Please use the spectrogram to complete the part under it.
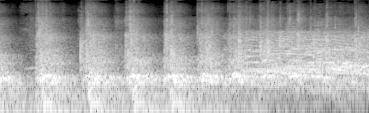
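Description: An audience claps in a quick, steady rhythm.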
